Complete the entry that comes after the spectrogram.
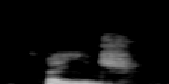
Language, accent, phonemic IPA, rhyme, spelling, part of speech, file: English, Southern England, /feɪd͡ʒ/, -eɪdʒ, -phage, suffix, LL-Q1860 (eng)--phage.wav
- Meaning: eater; something that eats, or consumes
